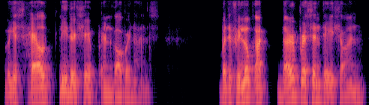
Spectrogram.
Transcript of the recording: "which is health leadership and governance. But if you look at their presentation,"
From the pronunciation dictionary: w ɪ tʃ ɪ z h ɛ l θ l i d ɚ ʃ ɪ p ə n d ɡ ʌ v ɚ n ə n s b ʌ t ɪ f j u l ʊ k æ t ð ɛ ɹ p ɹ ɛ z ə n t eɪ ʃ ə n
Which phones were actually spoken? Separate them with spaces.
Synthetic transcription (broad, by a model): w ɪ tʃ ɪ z h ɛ l t l i d ɚ ʃ ɪ p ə n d ɡ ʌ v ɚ n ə n s b ʌ t ɪ f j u l ʊ k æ t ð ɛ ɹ p ɹ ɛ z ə n t eɪ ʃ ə n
